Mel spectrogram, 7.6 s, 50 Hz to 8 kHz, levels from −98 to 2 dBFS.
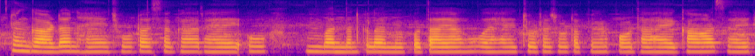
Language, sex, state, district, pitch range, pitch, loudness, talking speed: Hindi, female, Chhattisgarh, Korba, 215-225 Hz, 220 Hz, -22 LUFS, 145 wpm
